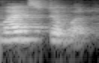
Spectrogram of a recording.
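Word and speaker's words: vegetable: ल साउंड आ जाएगी तो ये बन गया वेजटेबल वेजटेबल इसको ऐसे प्रोनाउंस कर स्ट्रेस फर्स्ट प आ रहा है वेजिटेबल नेक्स्ट इज अब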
